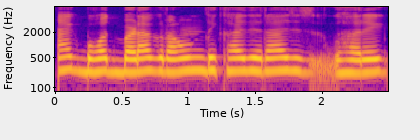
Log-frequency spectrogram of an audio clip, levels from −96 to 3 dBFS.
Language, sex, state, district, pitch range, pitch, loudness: Hindi, female, Bihar, Araria, 235-250 Hz, 245 Hz, -14 LUFS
